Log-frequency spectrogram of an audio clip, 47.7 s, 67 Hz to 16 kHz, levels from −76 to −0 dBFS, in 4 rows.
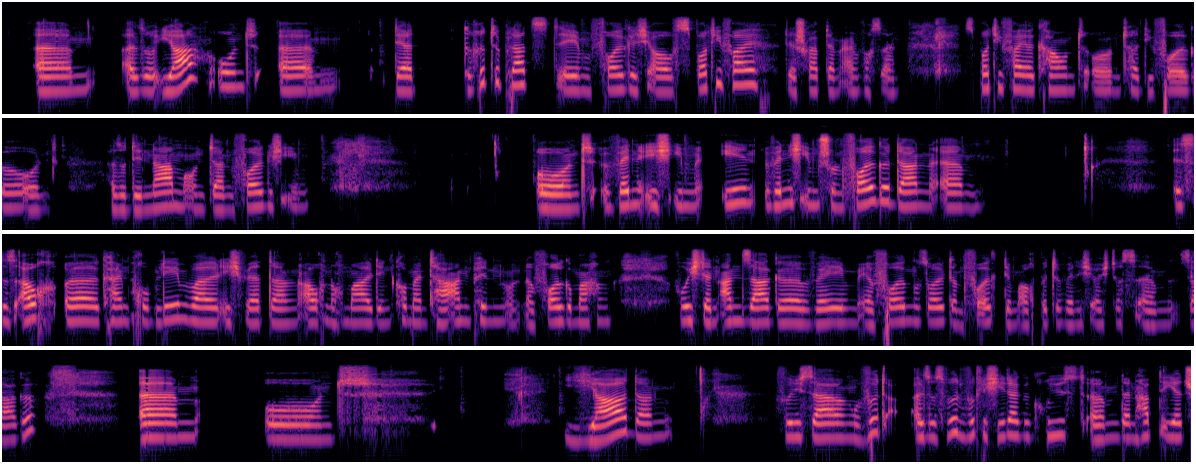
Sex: female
